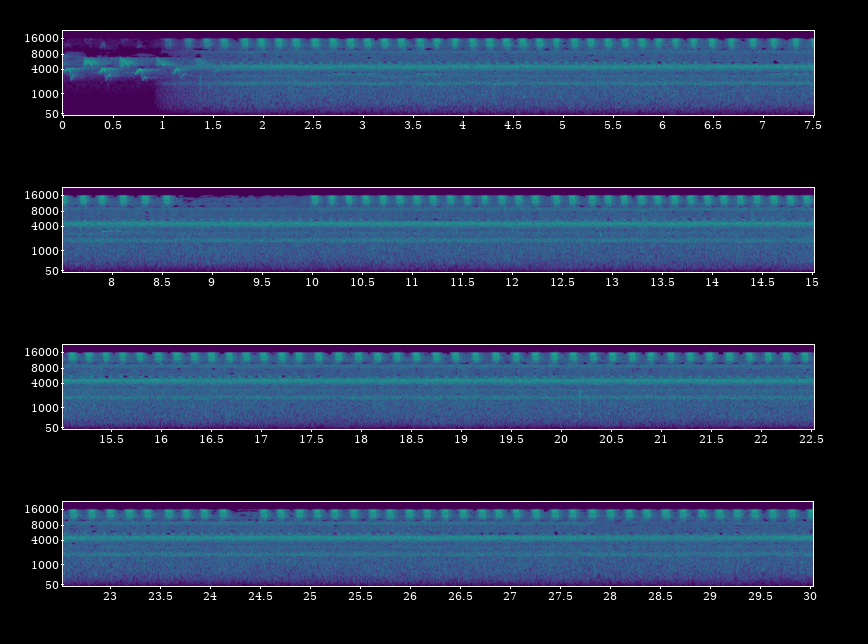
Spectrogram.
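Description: Steady insect chorus: a fast, even trill high up over constant shrill tones, starting about a second in after a few bird chirps.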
